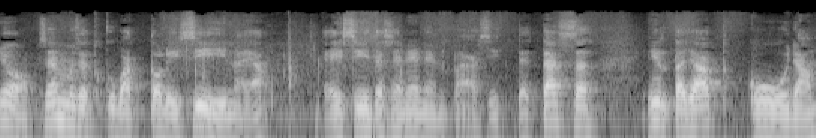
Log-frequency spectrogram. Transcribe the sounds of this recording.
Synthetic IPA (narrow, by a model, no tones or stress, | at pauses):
joːsemːosʲet̪kuʋɑt̪ːolisiːnæ̰jɑeˑisiːt̪æsenenempæ̰ːsit̪ːet̪æsːæ | ilt̪ɑjɑt̪kuːjɑ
